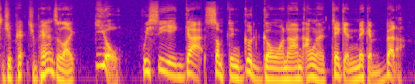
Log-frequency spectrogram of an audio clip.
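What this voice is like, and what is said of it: Put-on Brooklyn accent. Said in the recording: “I didn't do a typical Japanese accent. I did a Brooklyn accent,”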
